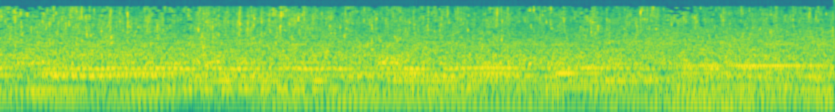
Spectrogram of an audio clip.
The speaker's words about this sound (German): Der kleine Bach begleitet uns jetzt nicht mehr sondern sucht seinen eigenen Weg.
